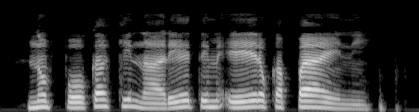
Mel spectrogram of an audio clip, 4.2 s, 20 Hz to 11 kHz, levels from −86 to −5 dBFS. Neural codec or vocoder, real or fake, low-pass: none; real; 7.2 kHz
